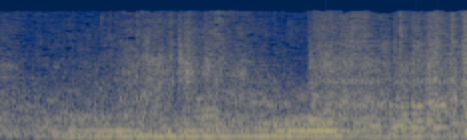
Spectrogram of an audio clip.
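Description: An engine running steadily, a low even hum that comes up clearly about half a second in.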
